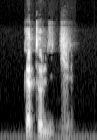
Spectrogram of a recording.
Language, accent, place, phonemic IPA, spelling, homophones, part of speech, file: French, France, Lyon, /ka.tɔ.lik/, catholiques, catholique, adjective, LL-Q150 (fra)-catholiques.wav
- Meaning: plural of catholique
